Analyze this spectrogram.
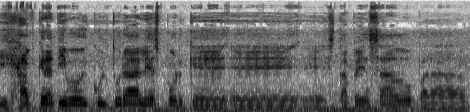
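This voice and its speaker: A man is speaking. Audible room echo carries his voice. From southern Spain (Andalusia). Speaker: architect, co-founder of a creative hub. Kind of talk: interview. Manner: hesitant fillers, repeats words.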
